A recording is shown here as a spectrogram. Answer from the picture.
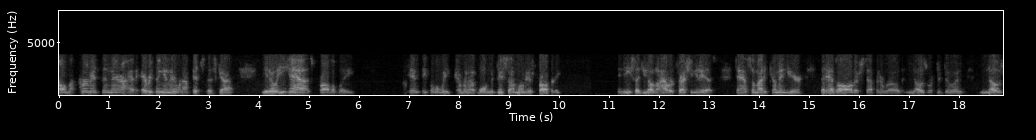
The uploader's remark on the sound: Live Vendor Call in Radio Show!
